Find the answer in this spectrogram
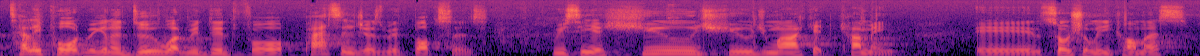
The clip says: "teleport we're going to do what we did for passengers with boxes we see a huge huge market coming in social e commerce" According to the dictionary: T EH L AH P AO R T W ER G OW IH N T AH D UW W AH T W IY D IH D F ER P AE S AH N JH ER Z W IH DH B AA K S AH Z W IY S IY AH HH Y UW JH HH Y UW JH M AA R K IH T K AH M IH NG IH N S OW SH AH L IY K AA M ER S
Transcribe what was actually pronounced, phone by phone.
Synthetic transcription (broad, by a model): T EH L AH P AO R T W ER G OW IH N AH D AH W AH T W IY D IH D F ER P AE S AH N JH ER Z W IH DH B AA K S AH Z W IY S IY AH HH Y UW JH HH Y UW JH M AA R K IH T K AH M IH NG IH N S OW SH AH L IY K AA M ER S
